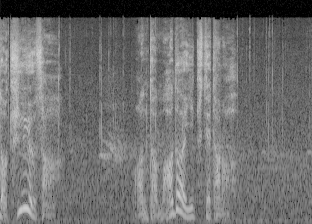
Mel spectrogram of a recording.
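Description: A young man speaks casually and with surprise.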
